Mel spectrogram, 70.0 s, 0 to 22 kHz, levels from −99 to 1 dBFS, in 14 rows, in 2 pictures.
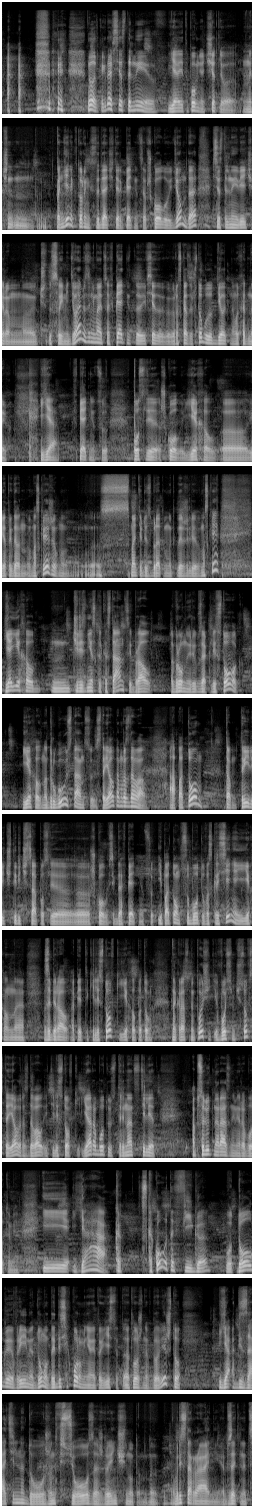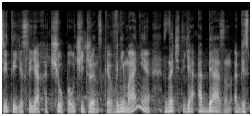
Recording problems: background chatter; faint; throughout; 4 voices, 25 dB below the speech

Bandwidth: 16 kHz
